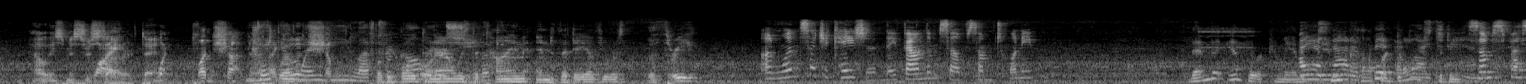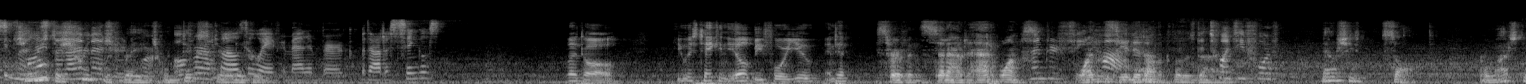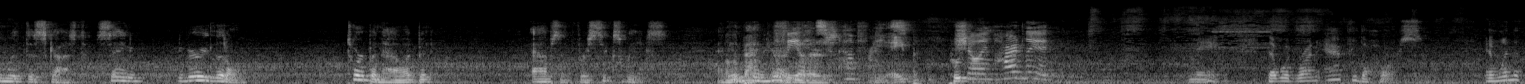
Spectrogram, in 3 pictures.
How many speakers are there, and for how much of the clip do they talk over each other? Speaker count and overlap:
10, about 33%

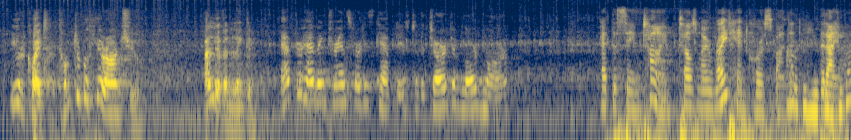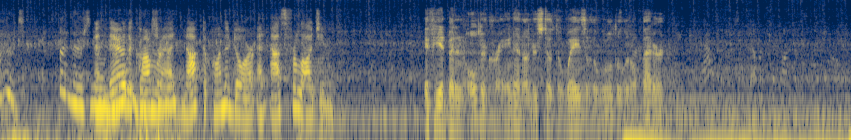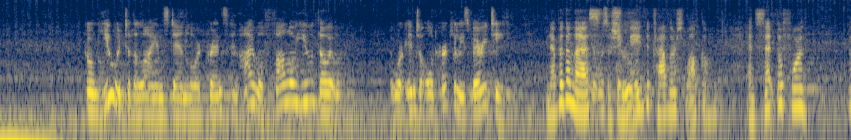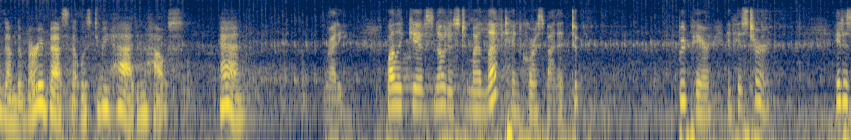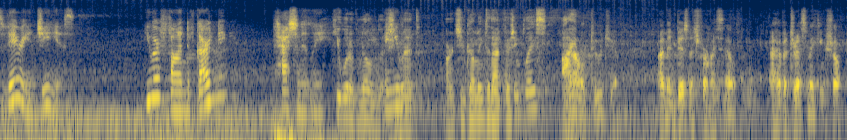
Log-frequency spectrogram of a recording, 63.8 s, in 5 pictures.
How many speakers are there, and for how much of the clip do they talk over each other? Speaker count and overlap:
8, about 9%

